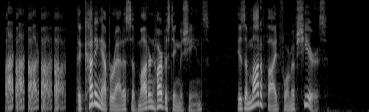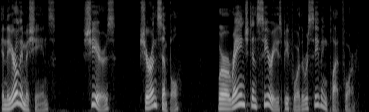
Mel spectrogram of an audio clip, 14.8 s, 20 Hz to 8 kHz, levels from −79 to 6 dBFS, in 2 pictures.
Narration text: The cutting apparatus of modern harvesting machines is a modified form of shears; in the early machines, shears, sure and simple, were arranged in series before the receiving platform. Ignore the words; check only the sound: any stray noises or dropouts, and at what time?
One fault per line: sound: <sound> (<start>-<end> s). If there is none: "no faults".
sound: laugh (0.1-1.3 s)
